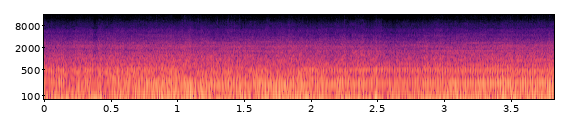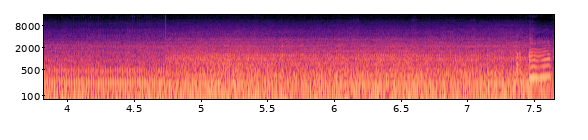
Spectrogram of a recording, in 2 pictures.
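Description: A big motorcycle cruises at about 60 km/h along the Marilaque mountain highway, its engine a steady, loud, close drone mixed with wind rush that holds evenly throughout, with no talking.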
